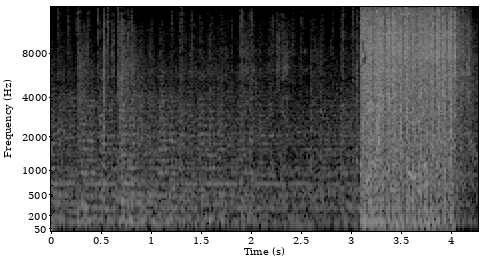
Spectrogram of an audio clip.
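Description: Powerful gun in the video game Uncharted 4, a loud, dense burst of rapid gunfire that erupts suddenly after a quieter stretch of game noise and lasts about a second.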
